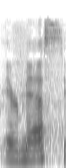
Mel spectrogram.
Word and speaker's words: Hermes: And Barnabas they called Zeus, and Paul Hermes, or Hermes, if you want to say it like the store, because he was the chief speaker.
